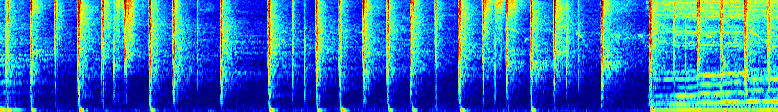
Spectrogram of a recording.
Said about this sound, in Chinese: 他刚那一段用了超多，就是人体拍拍会发出的声音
